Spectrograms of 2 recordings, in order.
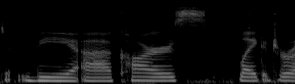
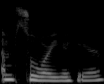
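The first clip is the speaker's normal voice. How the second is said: fake, mock Canadian accent. Joking about going to Canada, the speaker puts on a mock Canadian accent. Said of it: "like if we go to Canada".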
